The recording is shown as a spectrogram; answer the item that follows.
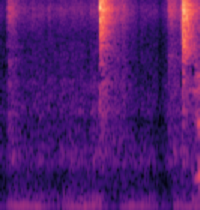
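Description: Steady low hum, with a short hiss about a second in and a spoken word starting at the very end.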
